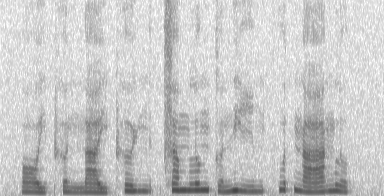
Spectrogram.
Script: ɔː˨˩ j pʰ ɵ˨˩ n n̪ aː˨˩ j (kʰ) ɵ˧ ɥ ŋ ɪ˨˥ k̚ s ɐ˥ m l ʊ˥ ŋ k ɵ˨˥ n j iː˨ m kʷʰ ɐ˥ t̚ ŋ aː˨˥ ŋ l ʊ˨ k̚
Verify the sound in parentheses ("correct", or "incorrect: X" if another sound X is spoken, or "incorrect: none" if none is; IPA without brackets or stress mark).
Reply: incorrect: pʰ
